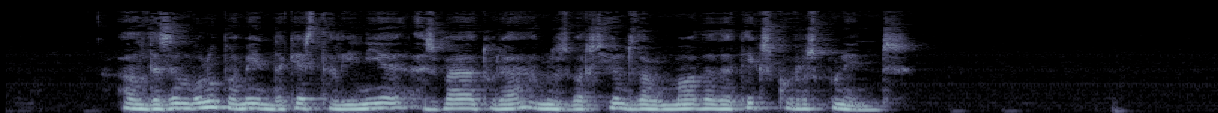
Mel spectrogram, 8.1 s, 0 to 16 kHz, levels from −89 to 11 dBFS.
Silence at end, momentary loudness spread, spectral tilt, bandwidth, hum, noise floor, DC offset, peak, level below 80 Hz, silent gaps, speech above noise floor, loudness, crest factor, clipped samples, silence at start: 2.1 s; 7 LU; -8 dB/octave; 11 kHz; none; -73 dBFS; under 0.1%; -8 dBFS; -60 dBFS; none; 53 dB; -21 LUFS; 14 dB; under 0.1%; 0.8 s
